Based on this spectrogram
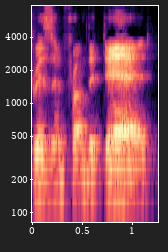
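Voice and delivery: ordinary talk, nothing marked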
